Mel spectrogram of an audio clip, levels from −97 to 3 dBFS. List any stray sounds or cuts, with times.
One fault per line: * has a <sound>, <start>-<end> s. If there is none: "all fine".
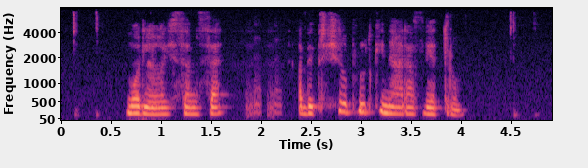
* has a laugh, 1.8-2.2 s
